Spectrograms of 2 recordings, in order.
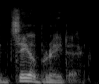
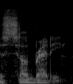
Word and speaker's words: Selbrede: It's a German surname, and in Germany you would say Selbrede. And in America it's been anglicized to Selbrede.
